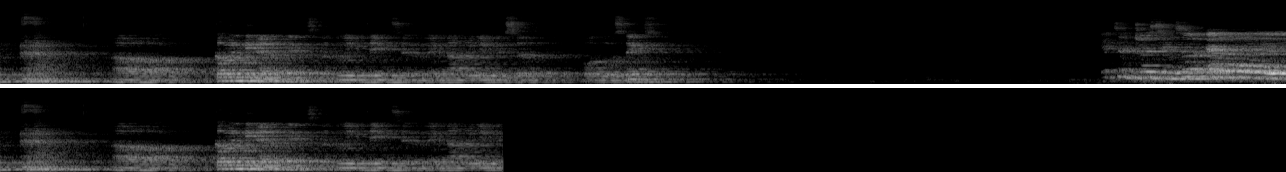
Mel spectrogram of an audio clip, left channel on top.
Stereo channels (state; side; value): drops out; right; at 5.1 s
